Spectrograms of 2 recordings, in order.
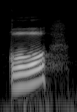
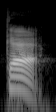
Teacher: Kalau qaf dia lebih condong ke vokal o, ko, kalau kaf ke vokal a, ka.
